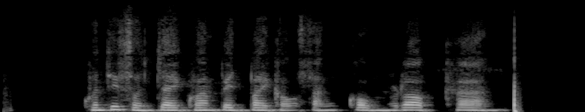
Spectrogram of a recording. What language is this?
Thai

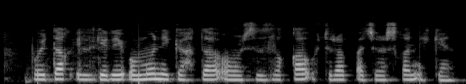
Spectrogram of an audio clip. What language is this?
Uyghur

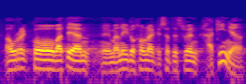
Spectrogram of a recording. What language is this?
Basque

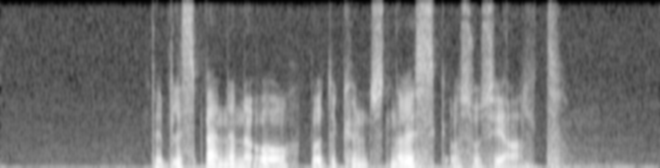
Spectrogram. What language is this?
Norwegian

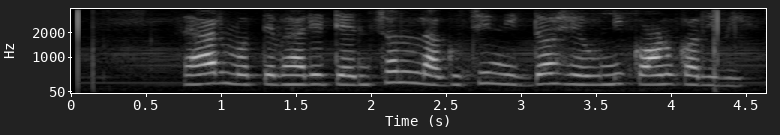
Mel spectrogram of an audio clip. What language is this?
Odia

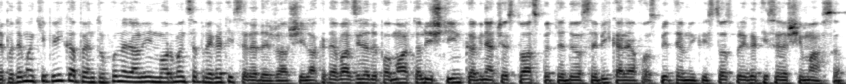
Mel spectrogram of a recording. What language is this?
Romanian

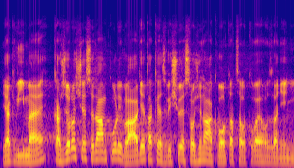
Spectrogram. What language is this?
Czech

